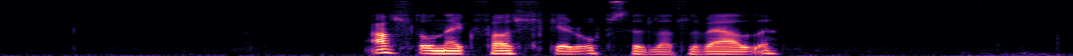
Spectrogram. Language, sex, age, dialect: Faroese, male, 15-35, Norðurstreymoy/Eysturoy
